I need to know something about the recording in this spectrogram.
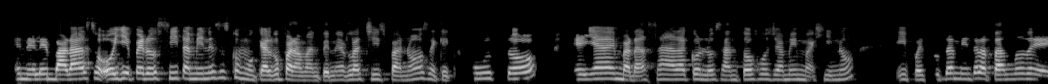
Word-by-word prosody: En 250 -1 -3
el 235 0 0
embarazo. 245 +2 +5
Oye, 260 +3 +4
pero 260 0 +5
sí, 275 +2 -5
también 260 -1 +1
eso 295 +1 -5
es 305 - -10
como 260 -10 -4
que 215 - +5
algo 230 +2 +2
para 200 - +5
mantener 195 +2 -4
la 225 +1 0
chispa, 225 -3 -3
¿no? 240 +6 -4
O - - -7
sea, 235 -5 -7
que 200 0 -9 0.2
justo 265 0 -6 0.6
ella 260 +3 +2
embarazada 230 0 -1
con 240 -2 -4
los 220 0 -6
antojos, 230 +3 -3
ya 220 -1 -4
me 225 +1 -7
imagino, 225 - -9 0.4
y, 235 -1 -10
pues, 215 -1 -3
tú 235 - -13
también 260 -1 -2
tratando 250 -2 +1
de 255 -1 -2
235 Hz, 200 wpm, -20 LUFS, 220-260 Hz, 0.6 s, embarazo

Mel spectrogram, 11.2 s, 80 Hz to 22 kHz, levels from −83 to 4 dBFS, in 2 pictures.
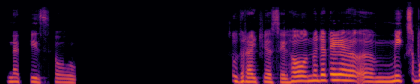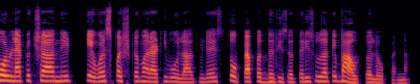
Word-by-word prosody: नक्कीच, 180 -2 -7
हो. 165 -3 -8 2.1
सुधारायची 190 -2 -2
असेल. 175 -1 -4
हो, 220 +2 +2
म्हणजे 240 +2 +2
ते 265 0 +6 0.2
अ, 200 -4 -2
मिक्स 205 +5 0
बोलण्यापेक्षा 230 -1 +5
नीट 225 +1 -2 0.2
केवळ 215 -3 +3
स्पष्ट 220 -2 -3
मराठी 200 -1 0
बोला, 175 -4 -3
म्हणजे 185 +2 -6
सोप्या 205 -1 +2
पद्धतीचं 185 -2 -4
तरीसुद्धा 195 +3 -2
ते - - -1
भावतं 165 +1 +2
लोकांना. 140 -2 -10
195 Hz, 120 wpm, -23 LUFS, 175-220 Hz, 2.1 s, ते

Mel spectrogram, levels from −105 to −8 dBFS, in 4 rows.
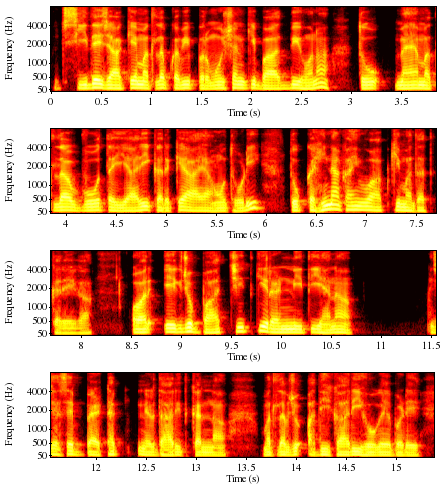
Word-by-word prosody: सीधे 115 +4 +6
जाके 115 +1 +3
मतलब 120 0 +1
कभी 120 +1 +2
प्रमोशन 110 +3 0
की 125 +1 -2
बात 100 0 +1
भी 115 +3 0
हो 105 -1 -1
ना 145 +3 -1 0.3
तो 115 0 +1 0.2
मैं 110 +1 +2
मतलब 110 0 +1
वो 110 +2 +2
तैयारी 100 +4 +1
करके 100 +4 -1
आया 100 -3 0
हूँ 95 +1 -3
थोड़ी, 180 - -1 0.3
तो 110 - +3
कहीं 135 - +4
न 155 - +4
कहीं 135 -1 0
वो 125 - +1
आपकी 115 +2 -2
मदद 100 -3 -2
करेगा। 85 0 -5 0.4
और 110 0 +4
एक 125 -1 +4
जो 140 +2 +7
बातचीत 140 +7 -1
की 160 -2 +6
रणनीति 110 -1 +2
है 95 -1 -1
ना 105 -3 -1 0.8
जैसे 105 +2 0
बैठक 100 +2 -1 0.2
निर्धारित 95 -1 -2
करना। 90 -2 -2 0.4
मतलब 100 -2 -1
जो 110 - 0
अधिकारी 100 0 -1
हो 95 -1 0
गए 95 0 0
बड़े, 85 -1 -3
110 Hz, 175 wpm, -23 LUFS, 100-115 Hz, 0.8 s, जो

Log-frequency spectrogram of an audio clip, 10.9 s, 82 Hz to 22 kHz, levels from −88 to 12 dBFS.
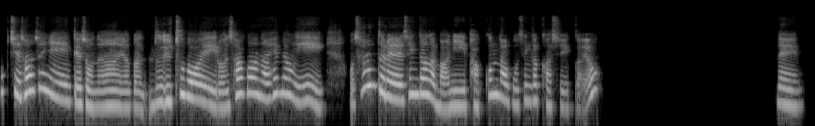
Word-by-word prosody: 혹시 370 -4 -1
선생님께서는 245 - +1
약간 190 -2 -6
누 235 +4 -4
유튜버에 260 -2 +3
이런 190 0 -3
사과나 345 - +2
해명이 260 - -2 0.3
어 - - -9
사람들의 370 - +3
생각을 340 -4 +2
많이 200 +2 -3
바꾼다고 255 +2 -1
생각하실까요? 240 - -7 2.3
네. 210 -3 -6
255 Hz, 245 characters per minute, -22 LUFS, 205-335 Hz, 2.3 s, 유튜버에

